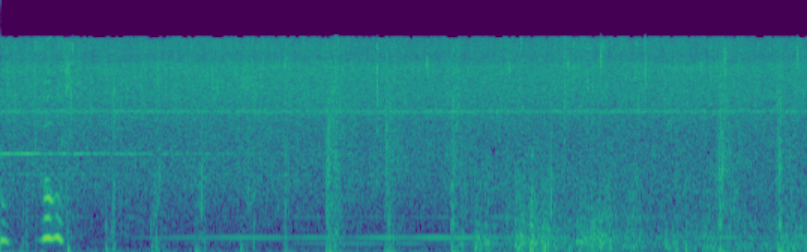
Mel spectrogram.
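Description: Footsteps crunch slowly over leaves and grass.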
